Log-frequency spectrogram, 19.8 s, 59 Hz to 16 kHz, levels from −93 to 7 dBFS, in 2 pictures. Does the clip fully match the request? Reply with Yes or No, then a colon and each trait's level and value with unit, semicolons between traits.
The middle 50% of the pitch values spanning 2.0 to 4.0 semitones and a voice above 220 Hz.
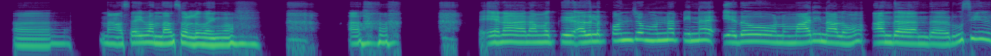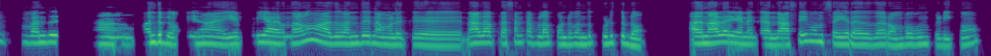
No: average, 3.2 semitones; high, 215 Hz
